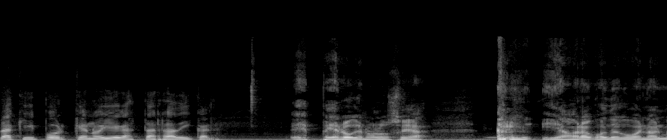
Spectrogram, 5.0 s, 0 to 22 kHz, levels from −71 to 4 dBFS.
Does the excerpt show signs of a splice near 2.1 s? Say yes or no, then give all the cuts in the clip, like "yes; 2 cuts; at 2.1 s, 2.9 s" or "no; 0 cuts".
yes; 1 cut; at 2.1 s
